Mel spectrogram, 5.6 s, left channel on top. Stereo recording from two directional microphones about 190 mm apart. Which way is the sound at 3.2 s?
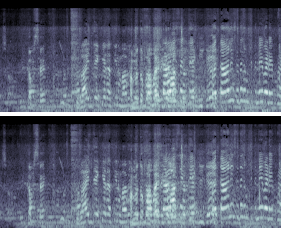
10° left (ahead or behind).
